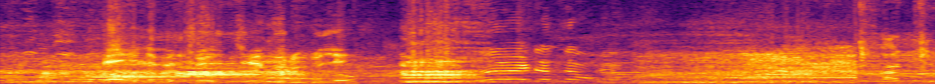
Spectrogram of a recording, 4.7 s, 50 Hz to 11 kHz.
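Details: Sahiwal bull calves for sale at Aftabganj market, 16 August 2025: several long, low moos rising and falling, partly overlapping, amid loud crowd chatter, bargaining voices and engine noise.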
